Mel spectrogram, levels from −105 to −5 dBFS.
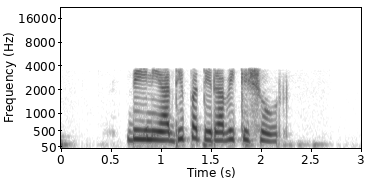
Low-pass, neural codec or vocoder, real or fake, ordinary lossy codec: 3.6 kHz; none; real; none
